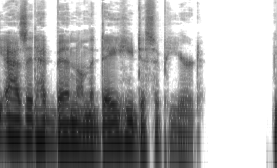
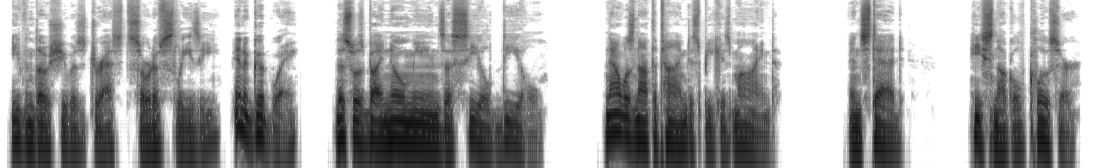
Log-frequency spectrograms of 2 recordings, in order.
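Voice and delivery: plain reading voice

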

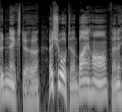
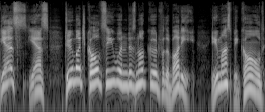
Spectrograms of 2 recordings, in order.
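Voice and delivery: eager; 9 semitones higher than usual. Acted. Eager fawning agreement.

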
